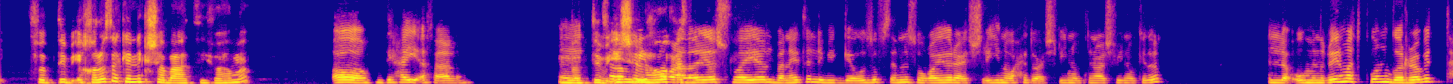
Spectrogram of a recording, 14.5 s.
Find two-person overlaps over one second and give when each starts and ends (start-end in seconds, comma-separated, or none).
5.6-7.6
